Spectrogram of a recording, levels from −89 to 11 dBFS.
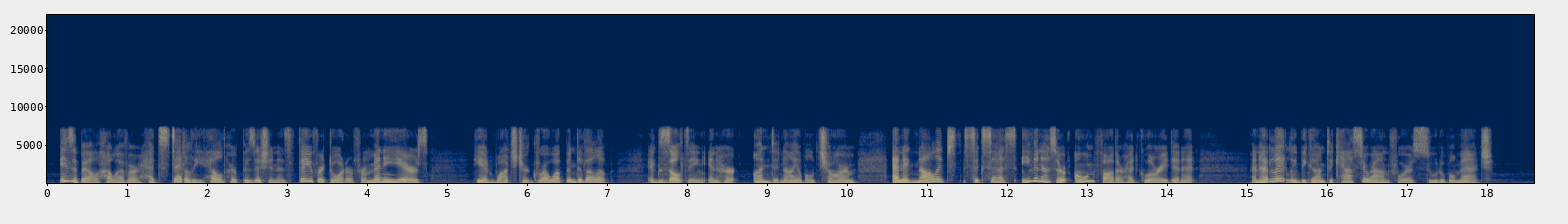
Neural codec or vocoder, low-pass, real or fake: codec, 24 kHz, 6 kbps, HILCodec; 7.2 kHz; fake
